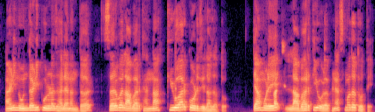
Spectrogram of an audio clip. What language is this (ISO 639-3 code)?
mar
